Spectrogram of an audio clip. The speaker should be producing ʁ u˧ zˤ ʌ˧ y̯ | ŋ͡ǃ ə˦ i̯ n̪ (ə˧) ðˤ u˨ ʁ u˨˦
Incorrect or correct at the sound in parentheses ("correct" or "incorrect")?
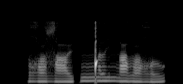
correct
